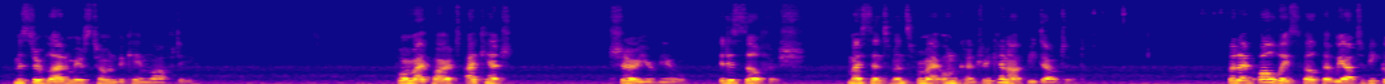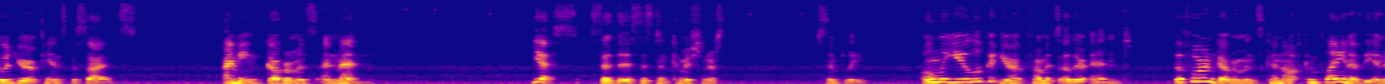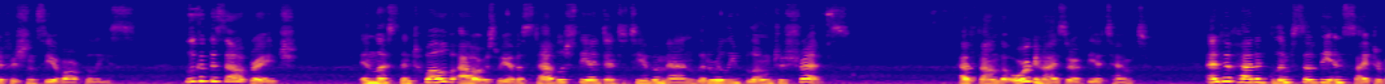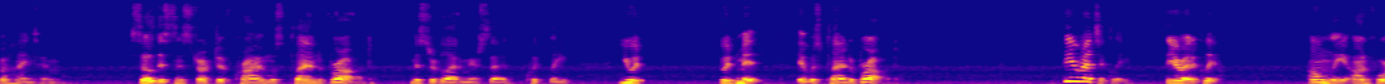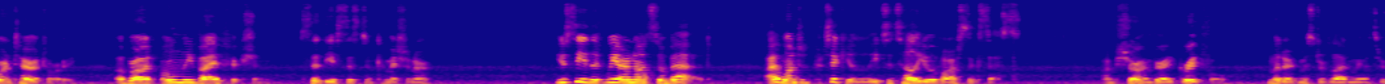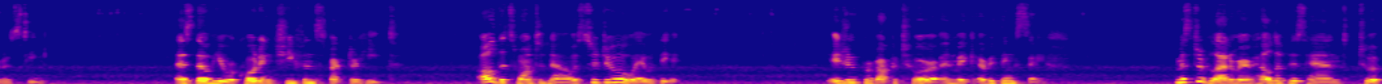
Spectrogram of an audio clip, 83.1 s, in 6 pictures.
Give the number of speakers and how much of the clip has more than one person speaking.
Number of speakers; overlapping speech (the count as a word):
one, no overlap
